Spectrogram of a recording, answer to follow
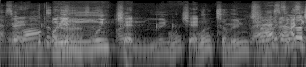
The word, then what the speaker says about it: München: Chez nous, on dit Munich. Est-ce que je suis dans vocalisme? Non, à Miami, il faut bien prononcer les choses. Munich, c'est Ouais. bon? On dit München.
